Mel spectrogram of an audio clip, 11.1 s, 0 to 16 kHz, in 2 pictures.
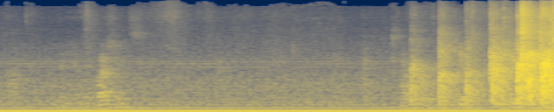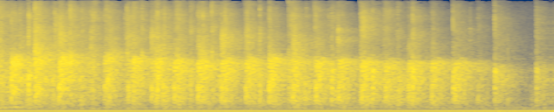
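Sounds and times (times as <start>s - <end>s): small audience clapping: 4.0s - 11.0s.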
